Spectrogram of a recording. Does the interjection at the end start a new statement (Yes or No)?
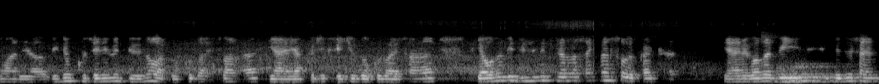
No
